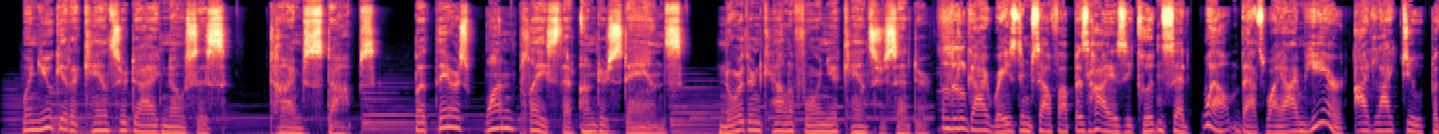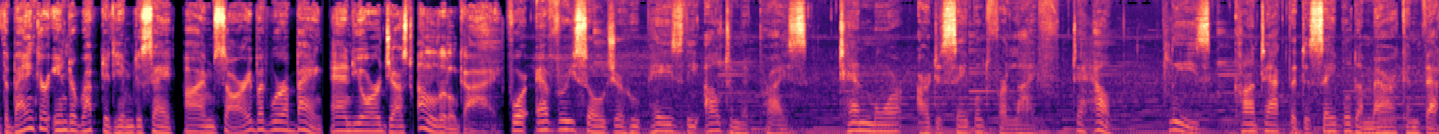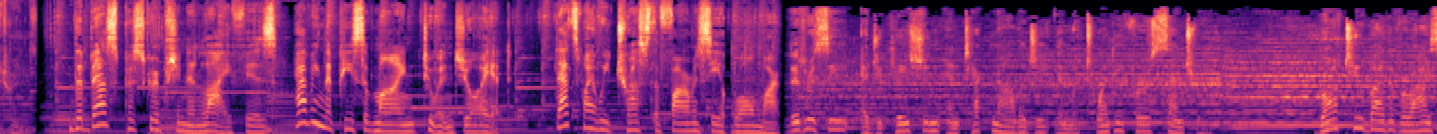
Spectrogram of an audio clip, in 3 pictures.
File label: Commercial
